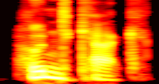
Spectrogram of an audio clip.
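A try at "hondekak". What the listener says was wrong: It's not hund, it's hond.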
